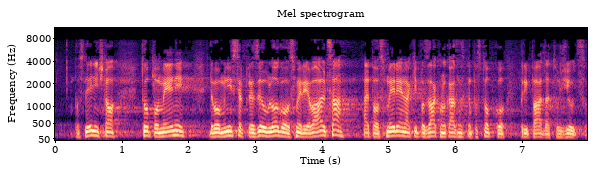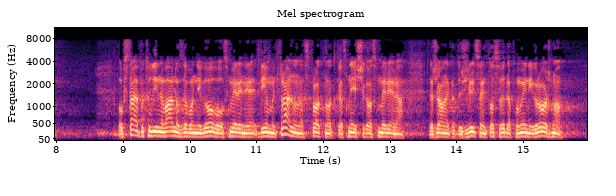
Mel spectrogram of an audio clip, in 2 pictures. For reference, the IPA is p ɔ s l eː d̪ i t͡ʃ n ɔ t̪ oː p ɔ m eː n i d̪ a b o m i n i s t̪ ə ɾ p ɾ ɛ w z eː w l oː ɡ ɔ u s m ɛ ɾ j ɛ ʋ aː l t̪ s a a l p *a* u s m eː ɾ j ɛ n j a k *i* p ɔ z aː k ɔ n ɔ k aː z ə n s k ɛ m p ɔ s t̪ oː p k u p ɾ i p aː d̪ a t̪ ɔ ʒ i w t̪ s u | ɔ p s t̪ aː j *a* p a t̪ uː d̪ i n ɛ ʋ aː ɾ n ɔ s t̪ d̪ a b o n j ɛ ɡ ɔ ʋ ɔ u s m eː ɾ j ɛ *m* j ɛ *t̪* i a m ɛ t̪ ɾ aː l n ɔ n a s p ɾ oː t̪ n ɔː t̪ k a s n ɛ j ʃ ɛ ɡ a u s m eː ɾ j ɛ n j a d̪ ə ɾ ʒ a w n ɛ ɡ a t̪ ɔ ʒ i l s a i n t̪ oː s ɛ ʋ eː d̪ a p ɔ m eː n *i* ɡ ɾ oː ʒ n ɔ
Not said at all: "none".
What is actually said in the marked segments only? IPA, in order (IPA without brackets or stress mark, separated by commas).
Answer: a, i, a, n, d̪, i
